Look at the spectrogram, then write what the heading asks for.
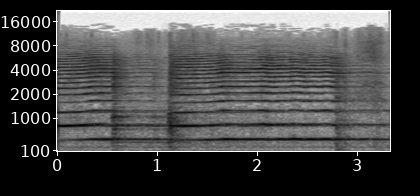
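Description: An electric-sounding guitar sustains a blues note bent slightly between G and G sharp, held and bright with rich overtones, re-picked a few times so the sound swells again at uneven intervals.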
